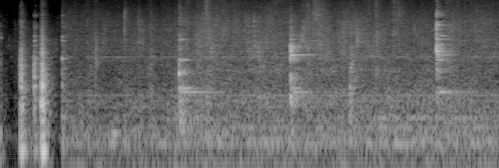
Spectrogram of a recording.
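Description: Sliced ginger, garlic and onion sauté in hot oil for a chicken soup. A few loud clatters open the clip, then a steady sizzle runs underneath, broken by intermittent scrapes of stirring.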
